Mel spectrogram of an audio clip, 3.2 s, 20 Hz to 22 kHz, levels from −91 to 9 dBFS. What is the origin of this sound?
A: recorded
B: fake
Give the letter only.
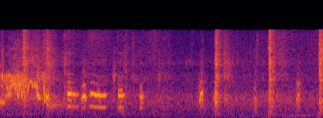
B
